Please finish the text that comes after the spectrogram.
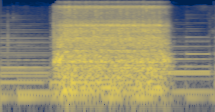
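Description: A small Aldi mini sewing machine runs in one loud, steady burst of about a second, its motor whirring and needle clattering continuously before cutting off, with quiet room hum on either side.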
